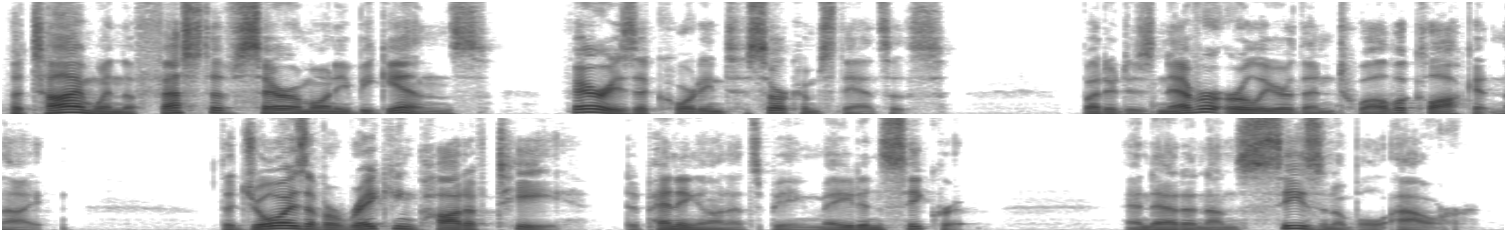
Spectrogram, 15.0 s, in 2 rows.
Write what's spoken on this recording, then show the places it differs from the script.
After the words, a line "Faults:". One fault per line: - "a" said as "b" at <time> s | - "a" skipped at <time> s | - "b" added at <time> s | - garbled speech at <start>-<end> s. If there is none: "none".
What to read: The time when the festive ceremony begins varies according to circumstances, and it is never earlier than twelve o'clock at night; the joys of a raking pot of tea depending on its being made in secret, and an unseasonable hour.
The time when the festive ceremony begins varies according to circumstances, but it is never earlier than twelve o'clock at night; the joys of a raking pot of tea depending on its being made in secret, and at an unseasonable hour.
Faults:
- "and" said as "but" at 5.4 s
- "at" added at 13.3 s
